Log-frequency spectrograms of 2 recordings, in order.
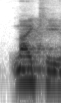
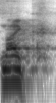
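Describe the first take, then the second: First: The name is said with an English pronunciation. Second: The name is said with an Icelandic pronunciation.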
